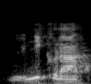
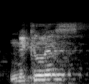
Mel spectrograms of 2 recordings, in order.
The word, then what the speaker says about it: Nicolas: We don't pronounce the S when Nicolas Noble. Nicolas Noble.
